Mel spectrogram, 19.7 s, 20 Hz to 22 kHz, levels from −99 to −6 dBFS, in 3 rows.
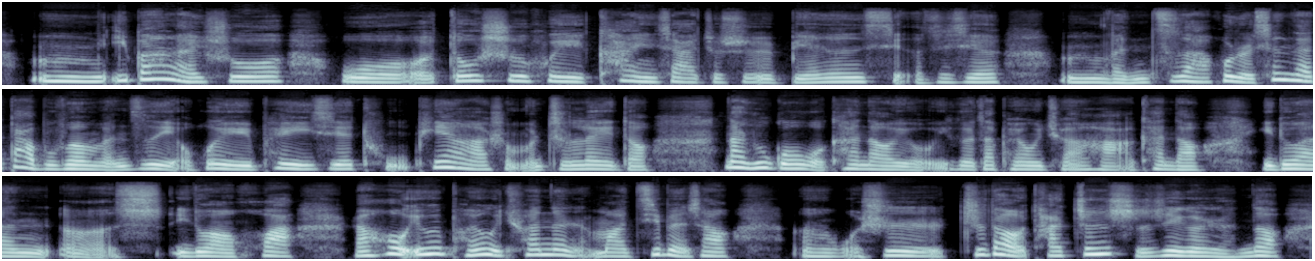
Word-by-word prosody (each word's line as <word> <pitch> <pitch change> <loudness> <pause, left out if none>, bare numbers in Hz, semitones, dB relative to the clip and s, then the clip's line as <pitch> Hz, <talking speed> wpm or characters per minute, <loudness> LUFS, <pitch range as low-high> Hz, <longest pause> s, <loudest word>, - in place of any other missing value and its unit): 嗯， 220 -2 +3
一 255 - -1
般 315 +2 +3
来 200 -6 +1
说 220 +2 +1 0.3
我 180 -4 +1
都 240 +1 +1
是 240 -1 0
会 220 -3 +1
看 225 +3 -3
一 195 - 0
下， 190 -2 -3
就 180 +1 -8
是 175 -1 -4
别 170 +2 -2
人 200 +1 +1
写 205 - -6
的 155 - -11
这 180 +3 -8
些， 185 +1 -2 0.3
嗯， 180 -2 0
文 165 +1 -1
字 225 +4 -2
啊， 200 -3 +1
或 230 +4 +2
者 190 - +4
现 295 - +2
在 240 -4 +3
大 275 - +1
部 185 - -3
分 190 -1 +3
文 155 +1 -1
字， 200 +1 +2
也 165 - 0
会 195 -5 +2
配 210 +5 +1
一 185 - +3
些 195 +1 -1
图 - - -8
片 265 -4 0
啊 180 -1 0
什 - - -6
么 - - -4
之 175 +3 -2
类 185 -2 +1
的。 155 -1 -3 0.4
那 265 -1 +5
如 245 +1 +3
果 210 -2 +3
我 180 - 0
看 195 -1 -3
到 170 -2 0
有 150 -3 -3
一 - - -5
个 170 -1 -3
在 185 - -3
朋 180 - -6
友 170 -1 +1
圈 170 +1 -5
哈， 160 -1 -4
看 185 -3 -5
到 160 -1 -1 0.3
一 - - +1
段， 185 -1 +2 0.2
呃， - - -4
是 - - -3
一 180 - -1
段 180 -3 +3
话， 190 0 0 0.3
然 205 +1 +2
后 280 +4 +5
因 - - +5
为 285 - +6
朋 235 -3 0
友 245 -4 +5
圈 245 +4 -1
的 245 -2 +3
人 205 - -5
嘛， 180 0 -1
基 215 +10 -2
本 230 -5 +1
上， 190 -2 -1 0.4
嗯， 170 -2 -3
我 - - -6
是 210 -3 +1
知 250 - -2
道 255 -1 +4
他 205 - -2
真 275 +7 +4
实 175 -12 -2
这 210 -1 +5
个 185 -2 +3
人 160 0 -3
的。 190 -2 +1
195 Hz, 285 characters per minute, -23 LUFS, 175-220 Hz, 0.4 s, 为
